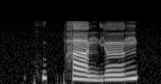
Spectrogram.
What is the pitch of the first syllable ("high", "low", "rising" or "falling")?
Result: rising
